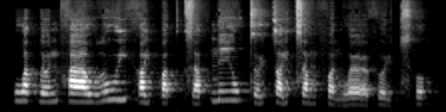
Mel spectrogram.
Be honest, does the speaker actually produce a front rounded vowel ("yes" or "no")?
yes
